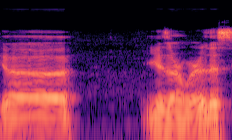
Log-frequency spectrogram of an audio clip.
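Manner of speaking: put-on obvious, "duh" attitude. Retelling Joseph's reply about interpreters, imitating a duh sort of tone. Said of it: "He says it in such a, like, duh sort of way".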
